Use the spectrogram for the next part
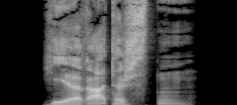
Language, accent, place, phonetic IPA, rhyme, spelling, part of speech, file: German, Germany, Berlin, [hi̯eˈʁaːtɪʃstn̩], -aːtɪʃstn̩, hieratischsten, adjective, De-hieratischsten.ogg
- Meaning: 1. superlative degree of hieratisch 2. inflection of hieratisch: strong genitive masculine/neuter singular superlative degree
